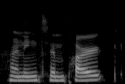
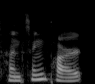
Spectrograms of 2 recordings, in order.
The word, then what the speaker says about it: Hunting Park: not be it but everyone calls it Huntington Park and it's Hunting Park yes um why ises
